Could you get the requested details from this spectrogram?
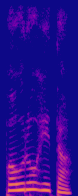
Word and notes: ಪೌರೋಹಿತ: paurōhita

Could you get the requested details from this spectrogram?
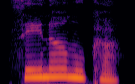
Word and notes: ಸನಾಮಕ: sanāmaka

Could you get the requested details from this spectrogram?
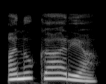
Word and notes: ಅನುಕಾರ್ಯ: anukārya

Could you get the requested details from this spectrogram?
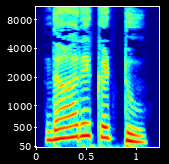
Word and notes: ಧಾರೆಗಟ್ಟು: Kannada

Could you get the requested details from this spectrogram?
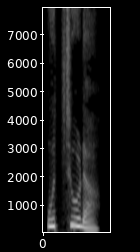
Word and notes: ಉಚ್ಚೂಡ: uccūḍa

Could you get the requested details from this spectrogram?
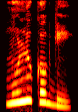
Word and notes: ಮುಳ್ಳುಗೊಗ್ಗಿ: muḷḷugoggi

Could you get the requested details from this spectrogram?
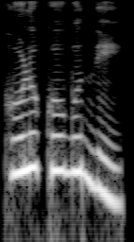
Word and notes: ಬುದ್ದಿ: buddi

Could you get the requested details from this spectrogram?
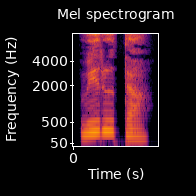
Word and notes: ವಿರುತ: Kannada

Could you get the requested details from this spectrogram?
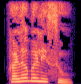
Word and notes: ಗಲಬಲಿಸು: kannada

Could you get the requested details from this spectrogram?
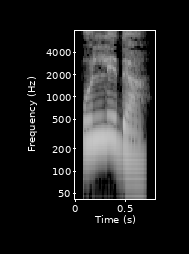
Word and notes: ಉಲ್ಲಿದ: ullida

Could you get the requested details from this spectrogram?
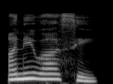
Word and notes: ಅನಿವಾಸಿ: kannada

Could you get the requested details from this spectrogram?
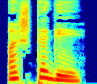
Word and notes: ಅಷ್ಟಗೆ: aṣtage

